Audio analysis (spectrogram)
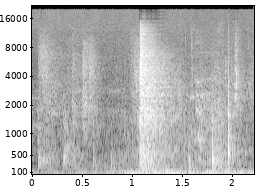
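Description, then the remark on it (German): An old, rickety entrance door, nearly falling off its hinges, is pushed open with a sudden loud, rough scrape about halfway through, followed by lighter knocks and shuffling movement; no one speaks. “Hier muss der Eingang sein. Die Tür fällt ja gleich aus den Angeln.”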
